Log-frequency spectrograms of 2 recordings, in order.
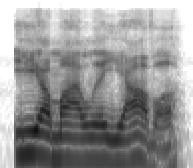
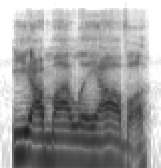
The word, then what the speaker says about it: Iamaleava: And I knew we would be saying Nico Iamaleava, okay? Iamaleava. Iamaleava, that's how you say it.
